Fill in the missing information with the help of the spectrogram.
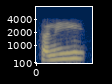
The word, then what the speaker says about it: Sunny: The name is actually Sunny, S-U-N-N-Y, pronounced.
